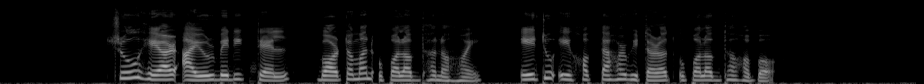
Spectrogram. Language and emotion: Assamese, neutral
